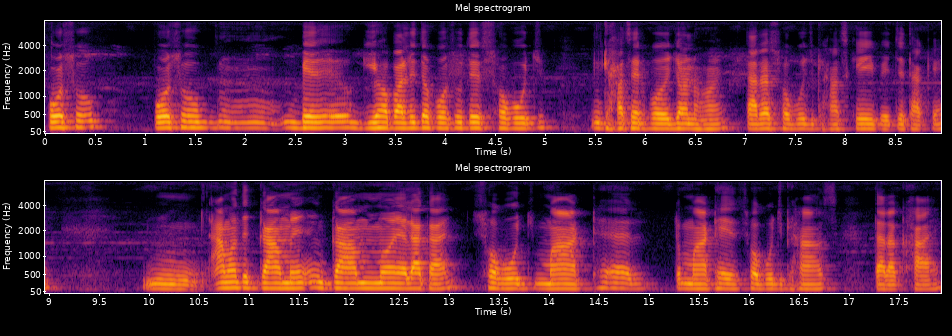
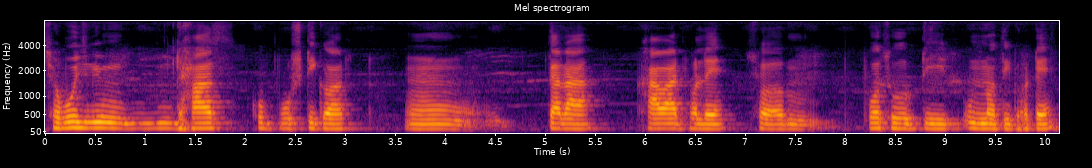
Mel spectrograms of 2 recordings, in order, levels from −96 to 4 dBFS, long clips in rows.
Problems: none marked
